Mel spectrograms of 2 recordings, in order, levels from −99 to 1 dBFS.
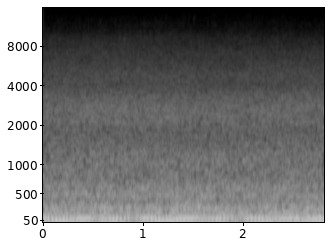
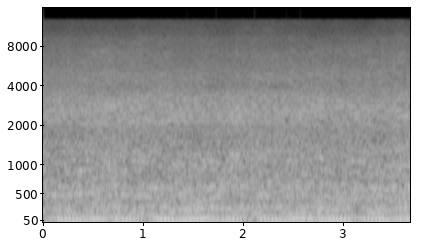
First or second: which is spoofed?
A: second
